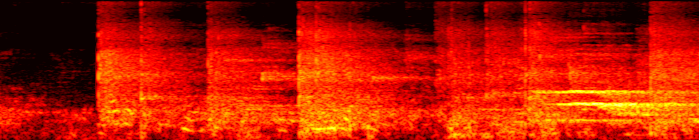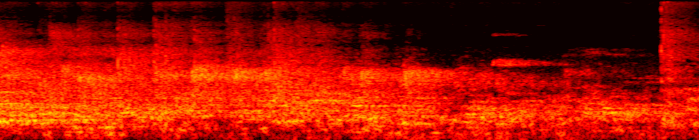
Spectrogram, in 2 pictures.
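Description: Badminton rackets hit shuttlecocks with sharp pops in a large echoing hall.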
